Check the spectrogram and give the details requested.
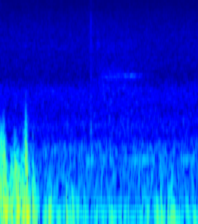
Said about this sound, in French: J'enregistre d'ailleurs ce podcast à l'extérieur. Il est possible que vous puissiez entendre un léger vent dans les feuilles des arbres, parce que les feuilles des arbres sont encore présentes.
